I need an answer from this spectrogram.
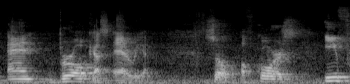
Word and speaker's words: Broca: And Wernicke should really be pronounced Wernicke, and Broca should be really pronounced Broca.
